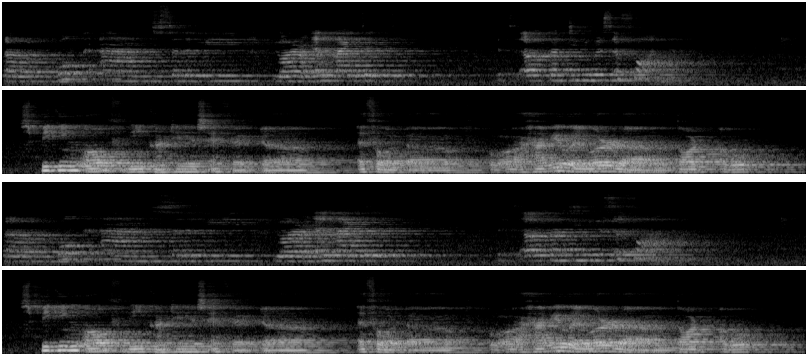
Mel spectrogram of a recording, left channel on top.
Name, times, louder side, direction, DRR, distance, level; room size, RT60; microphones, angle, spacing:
voice 1, 0.0-4.0 4.9-6.6, left 1 dB, 75° left, -6 dB, 4.8 m, -36 dB
voice 2, 8.2-11.1 11.6-12.6 12.9-15.5, equal, 5° left, -3 dB, 1.3 m, -24 dB
24.0 x 15.5 x 3.4 m, 2.2 s
head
